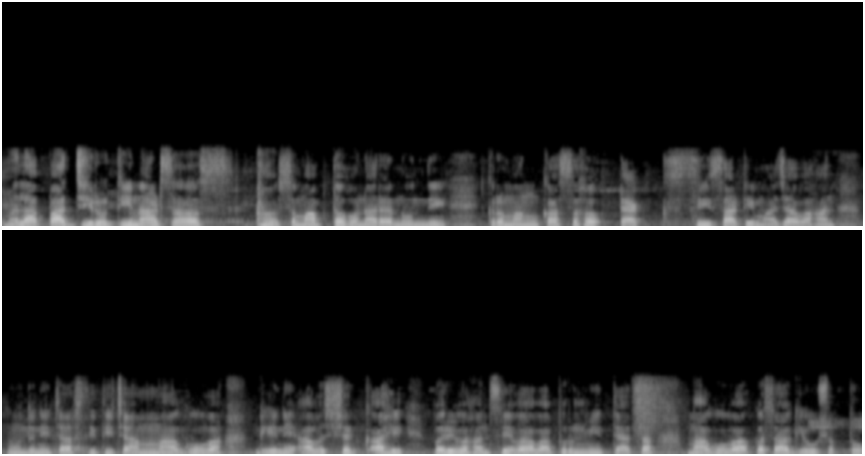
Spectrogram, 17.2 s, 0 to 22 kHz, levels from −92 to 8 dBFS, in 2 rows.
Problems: none marked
